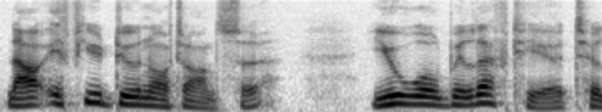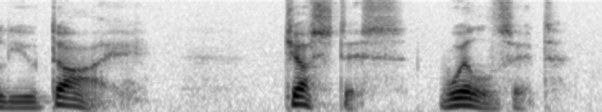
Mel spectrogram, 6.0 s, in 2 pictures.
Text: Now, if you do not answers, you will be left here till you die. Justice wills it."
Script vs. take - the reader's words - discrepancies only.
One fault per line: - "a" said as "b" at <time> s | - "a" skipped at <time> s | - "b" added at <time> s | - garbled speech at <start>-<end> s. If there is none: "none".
- "answers" said as "answer" at 0.9 s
